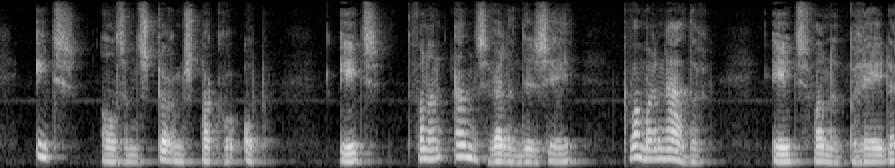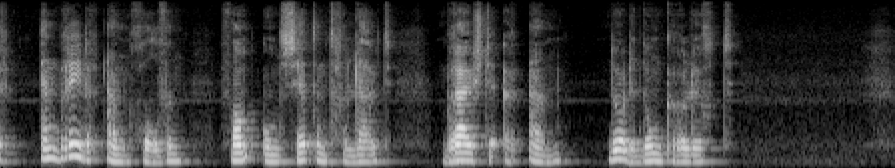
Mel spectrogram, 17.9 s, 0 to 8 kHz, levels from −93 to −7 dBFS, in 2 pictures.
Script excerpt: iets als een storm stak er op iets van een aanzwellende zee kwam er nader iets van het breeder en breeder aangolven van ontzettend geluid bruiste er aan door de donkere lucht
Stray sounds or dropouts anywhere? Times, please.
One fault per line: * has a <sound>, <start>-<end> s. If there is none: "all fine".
all fine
